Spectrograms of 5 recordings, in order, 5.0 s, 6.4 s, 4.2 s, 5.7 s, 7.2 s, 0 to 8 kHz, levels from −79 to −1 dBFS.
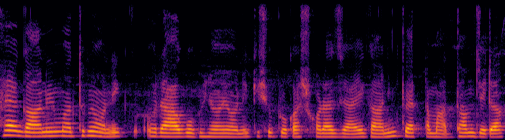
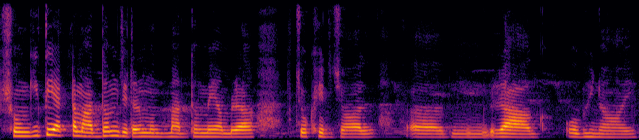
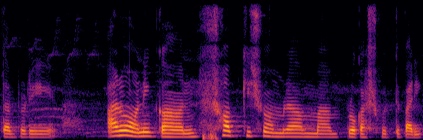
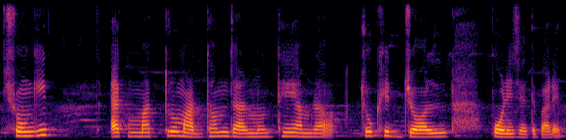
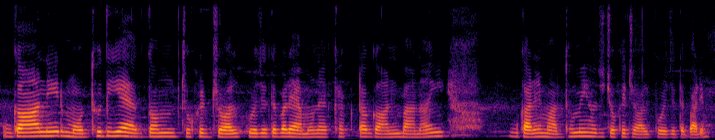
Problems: continuous background conversations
